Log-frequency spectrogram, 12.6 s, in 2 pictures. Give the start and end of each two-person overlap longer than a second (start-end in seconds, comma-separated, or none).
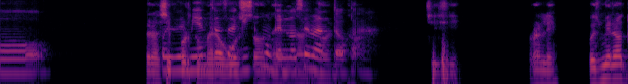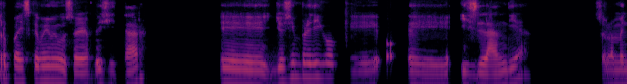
1.6-3.6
